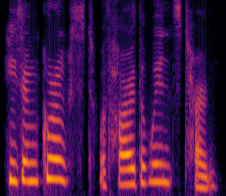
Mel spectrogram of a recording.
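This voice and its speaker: A woman reading her own first-person story aloud at a measured pace, gently expressive, lifting her voice for lines of dialogue. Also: high-pitched, no echo, studio quality.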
